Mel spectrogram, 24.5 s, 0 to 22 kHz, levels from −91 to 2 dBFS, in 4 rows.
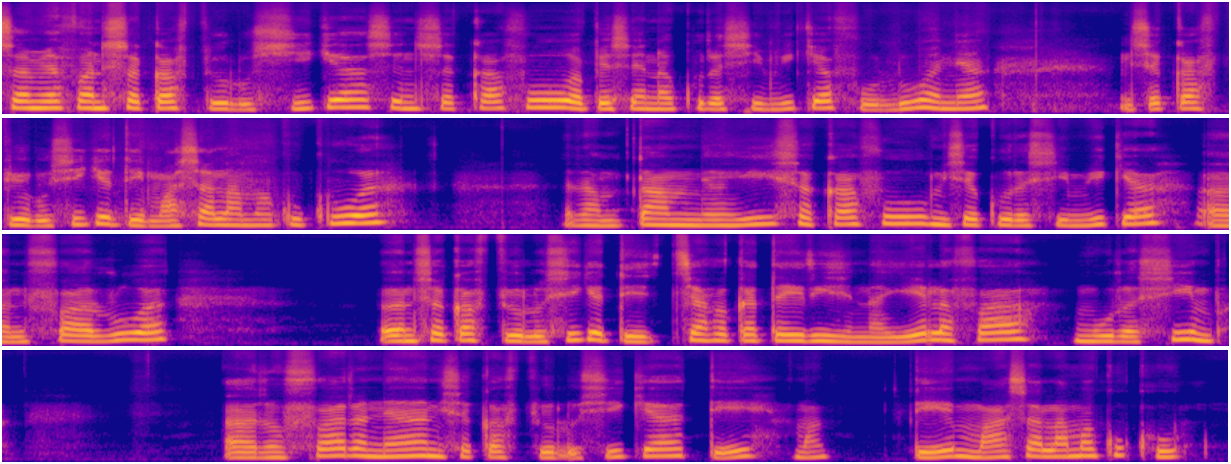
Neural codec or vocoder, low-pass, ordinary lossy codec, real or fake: autoencoder, 48 kHz, 128 numbers a frame, DAC-VAE, trained on Japanese speech; none; none; fake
